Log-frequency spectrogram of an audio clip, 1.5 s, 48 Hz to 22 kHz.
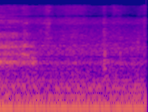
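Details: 2008 Lexus ES350, warmed up and revved to around 2000 rpm, with code P0304 still present after swapping coils 4 and 6. An uneven, pulsing rumble marks a cylinder 4 misfire, later traced to a rat-chewed injector connector that was replaced.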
